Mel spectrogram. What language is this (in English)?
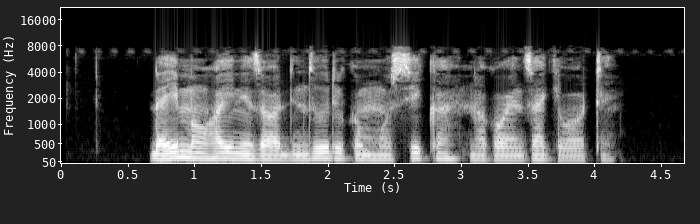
Swahili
